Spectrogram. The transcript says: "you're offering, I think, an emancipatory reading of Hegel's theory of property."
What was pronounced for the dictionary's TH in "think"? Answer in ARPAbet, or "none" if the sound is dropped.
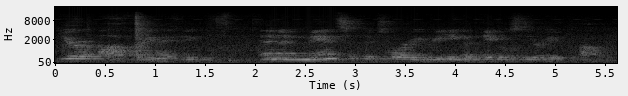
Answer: TH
